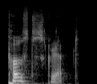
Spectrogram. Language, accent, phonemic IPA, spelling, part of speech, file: English, US, /ˈpoʊst.skɹɪpt/, postscript, noun / verb, En-us-postscript.ogg
- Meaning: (noun) 1. An addendum to a letter, added after the author's signature 2. An addition to a story, play, etc. after its completion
